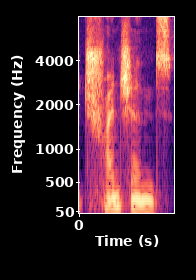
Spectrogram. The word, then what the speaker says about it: trenchant: When someone expresses a trenchant opinion, they don't care about offending other people. They don't care about being liked or disliked. Let's pronounce it together. Trenchant, trenchant.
